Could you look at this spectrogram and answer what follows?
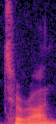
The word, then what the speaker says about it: Tirana: Tur- yeah, Tirana. – Tirana. T, T, I'm saying it wrong. It should be a soft R in the back of the mouth, but okay.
